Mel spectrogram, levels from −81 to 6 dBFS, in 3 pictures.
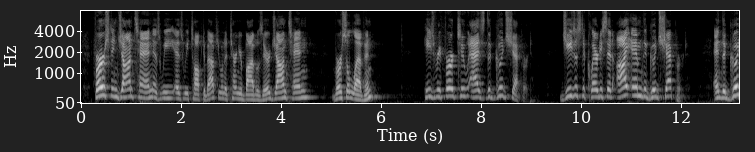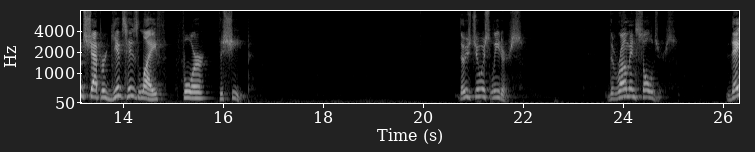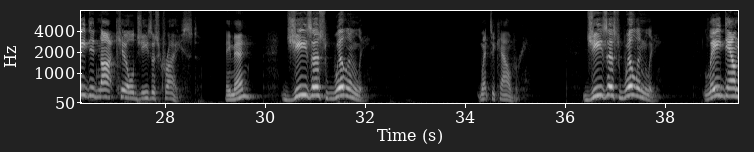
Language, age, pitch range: English, 40-59, 165-245 Hz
